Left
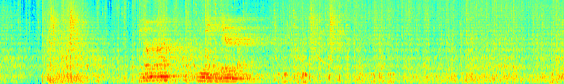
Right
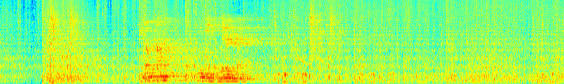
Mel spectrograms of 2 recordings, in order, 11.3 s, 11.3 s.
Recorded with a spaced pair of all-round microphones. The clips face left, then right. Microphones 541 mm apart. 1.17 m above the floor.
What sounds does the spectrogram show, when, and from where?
1.0 s a cupboard door: 85° left, 8 m
2.7 s a man speaking: 20° left (ahead or behind), 5.5 m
